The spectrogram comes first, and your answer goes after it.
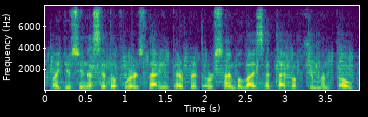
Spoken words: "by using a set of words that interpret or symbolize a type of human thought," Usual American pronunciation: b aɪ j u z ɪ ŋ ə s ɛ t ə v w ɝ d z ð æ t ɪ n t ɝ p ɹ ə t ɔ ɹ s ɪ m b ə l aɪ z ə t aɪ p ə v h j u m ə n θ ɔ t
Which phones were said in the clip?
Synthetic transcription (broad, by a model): b aɪ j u s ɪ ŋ ə s ɛ t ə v w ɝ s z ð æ t ɪ n t ɝ p ɹ ə t ɔ ɹ s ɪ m b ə l aɪ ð ə t aɪ p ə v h j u m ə n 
